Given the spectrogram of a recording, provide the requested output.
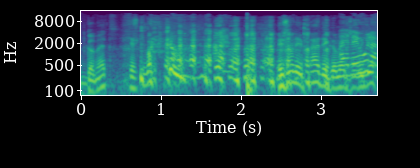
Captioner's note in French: rires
